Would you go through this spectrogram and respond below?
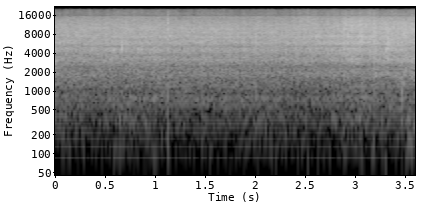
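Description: Egg whites searing in a hot pan give a steady, close sizzling hiss that holds even and continuous throughout, with no voices.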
